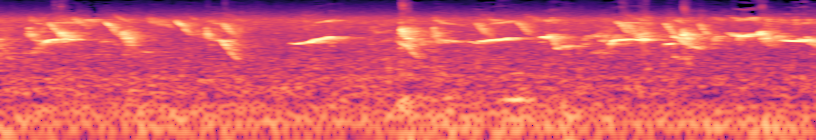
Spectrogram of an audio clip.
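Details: Black-and-crimson Oriole in an aviary: rapid sharp downward chirps in short volleys, broken by brief rising whistled slurs, the volleys returning roughly every second.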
